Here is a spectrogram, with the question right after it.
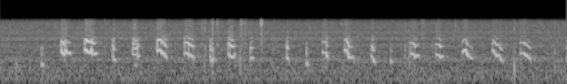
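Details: Fifteen-day-old Whippet puppies squeaking and whining, short high-pitched cries with wavering, up-and-down bends, repeated several times a second in an uneven stream of overlapping calls.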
